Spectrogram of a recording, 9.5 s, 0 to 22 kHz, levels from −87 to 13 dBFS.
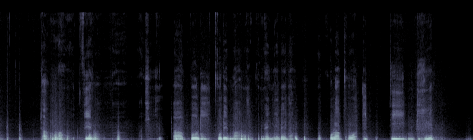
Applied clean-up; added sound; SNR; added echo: neural mask model RNNoise.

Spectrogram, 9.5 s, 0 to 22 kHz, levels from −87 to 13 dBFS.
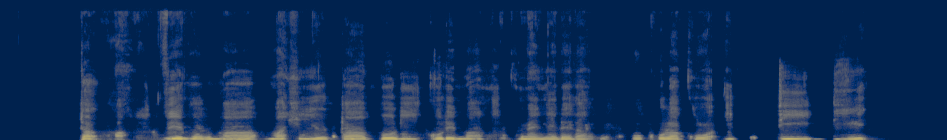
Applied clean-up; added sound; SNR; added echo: neural mask model Resemble Enhance denoiser.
